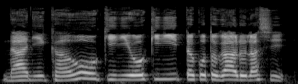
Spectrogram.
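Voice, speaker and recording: A woman's voice: medium pitch, fairly even intonation, normal speed, pushed and bright, lightly acted. A woman voicing a trusting, loyal male lord in a play reading, earnest and formal.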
